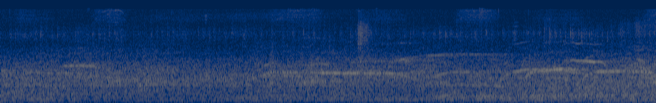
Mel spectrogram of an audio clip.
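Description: A roller coaster train rumbles along wooden track in the distance.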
